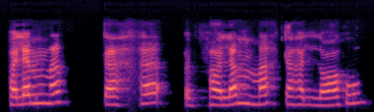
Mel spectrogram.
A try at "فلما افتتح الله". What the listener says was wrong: فتح اللہ، double تا ہے نا یہ،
